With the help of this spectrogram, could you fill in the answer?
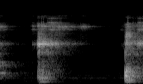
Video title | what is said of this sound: Play Date with Art: Super Senses | it makes a difference sound when it hits the top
